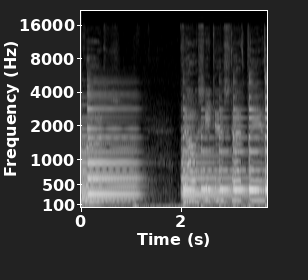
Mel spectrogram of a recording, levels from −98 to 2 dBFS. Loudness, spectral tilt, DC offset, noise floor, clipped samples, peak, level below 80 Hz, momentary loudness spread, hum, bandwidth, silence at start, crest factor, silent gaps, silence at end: -24 LUFS; -7.5 dB/octave; under 0.1%; -56 dBFS; under 0.1%; -8 dBFS; -50 dBFS; 9 LU; none; 8.2 kHz; 0 s; 14 dB; none; 0 s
